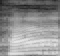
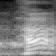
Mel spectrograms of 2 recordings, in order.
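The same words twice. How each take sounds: First: "ha" held open with air running out; longer, released "ha"; flowing sound. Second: "ha" chopped abruptly short; short "ha" with no trailing breath; cut-off sound. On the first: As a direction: let "ha" trail on in breath. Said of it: "Harusnya ha". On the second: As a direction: stop the air dead on "ha". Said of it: "bukan ha". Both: Shown as a demonstration.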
